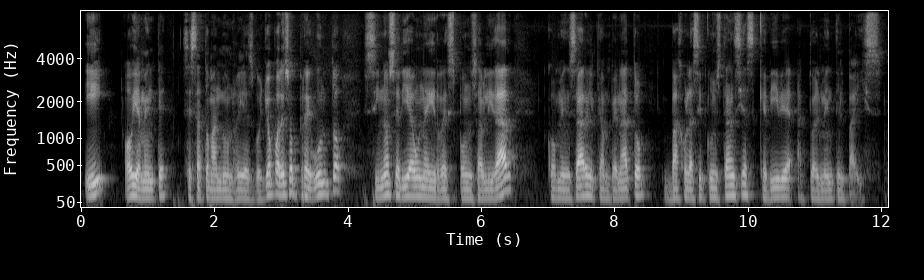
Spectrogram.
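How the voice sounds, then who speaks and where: Male sports commentator, fairly low register, serious opinion delivery, measured and emphatic. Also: a little mellow. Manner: earnest, deliberate, emphatic. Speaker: sports podcast host.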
